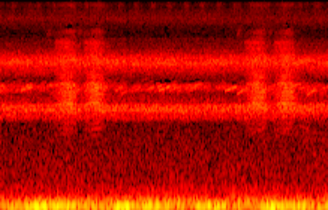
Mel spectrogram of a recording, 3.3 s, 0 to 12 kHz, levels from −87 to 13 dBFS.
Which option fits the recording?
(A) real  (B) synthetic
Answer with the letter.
A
